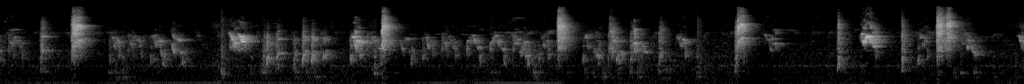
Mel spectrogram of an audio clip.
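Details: Canary begging for food from a budgie: dense, squeaky chatter with harsh high squawks at irregular intervals, layered over continuous softer twittering, with no other sounds.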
